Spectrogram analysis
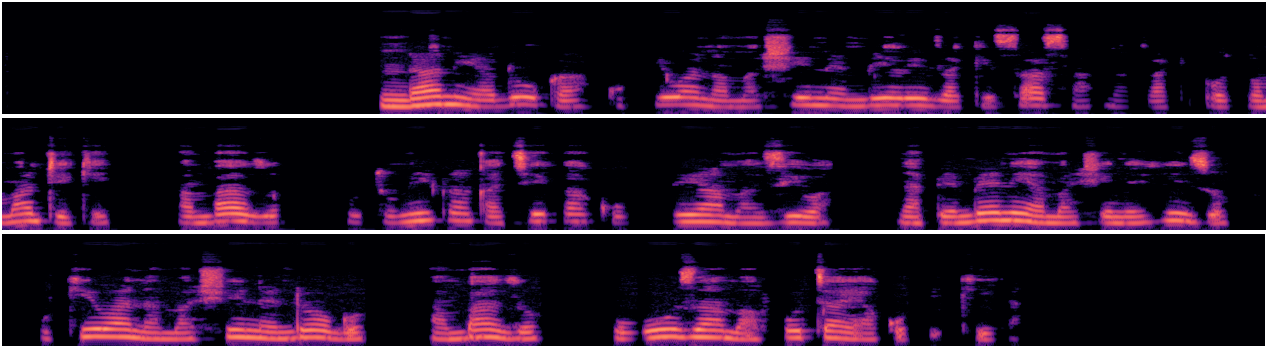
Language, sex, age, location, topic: Swahili, female, 36-49, Dar es Salaam, finance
